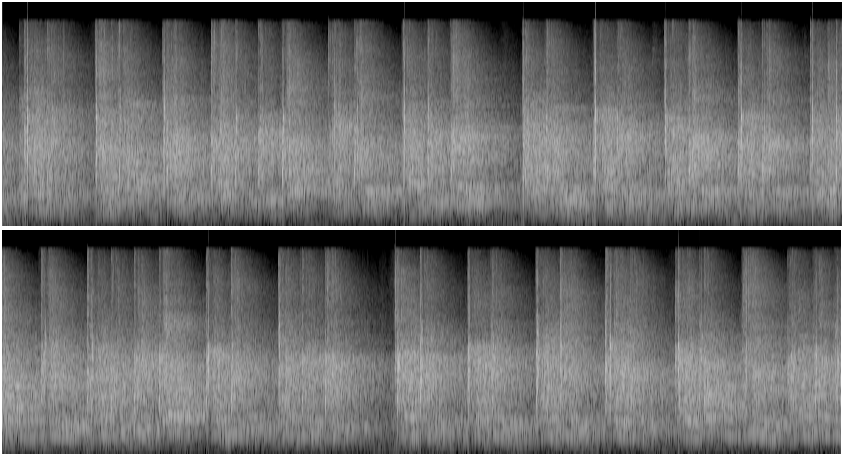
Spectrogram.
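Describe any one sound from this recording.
A hand drum is struck in a steady rhythm in an echoing room.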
